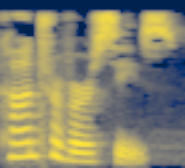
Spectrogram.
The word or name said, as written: controversies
